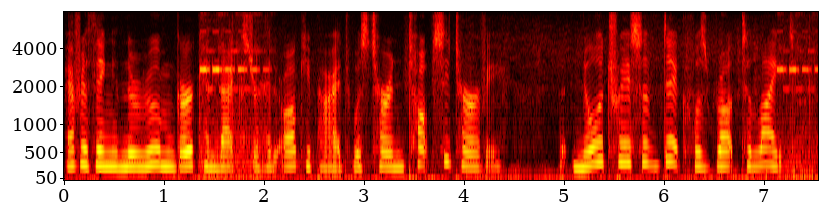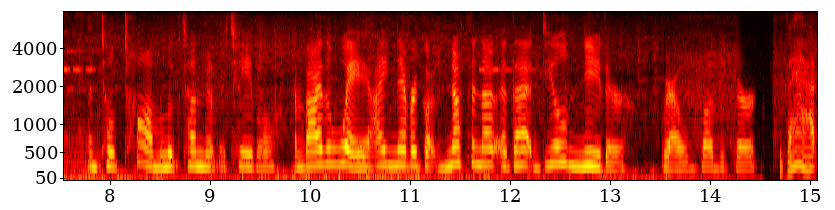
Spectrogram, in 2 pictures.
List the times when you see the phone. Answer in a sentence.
You can hear the phone from 1.3 to 2.1 s, from 7.1 to 8.0 s and from 11.7 to 12.3 s.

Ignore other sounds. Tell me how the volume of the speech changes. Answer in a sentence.
The volume of the speech stays about the same.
